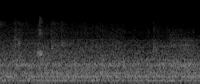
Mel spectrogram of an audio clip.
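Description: Steady background hum and hiss of room noise, with one faint click a little way in; the jarred sauce pouring into the pot makes no clear sound of its own.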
